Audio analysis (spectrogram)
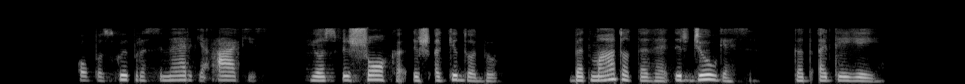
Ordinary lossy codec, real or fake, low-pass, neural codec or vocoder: AAC, 24 kbps; fake; 5.4 kHz; codec, 16 kHz, 1 kbps, X-Codec, HuBERT features, trained on LibriSpeech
